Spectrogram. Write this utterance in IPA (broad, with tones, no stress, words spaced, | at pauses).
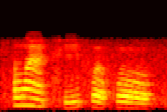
lˠɛ̃˥˧t͡sʰĩ˩˧fɤ˧˩f o˧˩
